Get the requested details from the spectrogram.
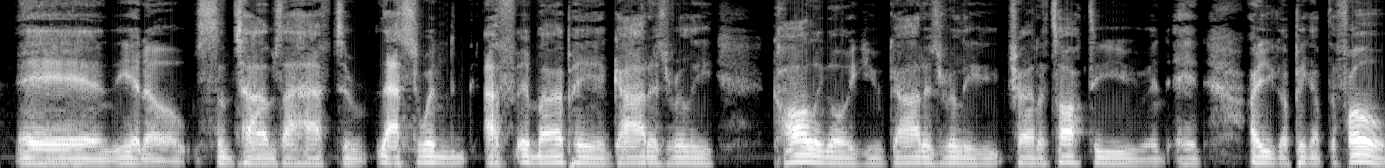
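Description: In a dry, close recording with no echo and a silent background, very clean overall, a man with an American accent talks at a moderate pace and a fairly low pitch. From Maryland, DC area. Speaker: podcast co-host. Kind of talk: casual interview. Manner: halting, many repetitions and fillers.

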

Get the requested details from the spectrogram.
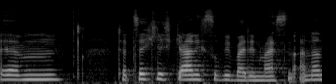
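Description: A woman speaks at a fairly quick pace. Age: 20s. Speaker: Bible school student. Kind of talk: casual interview chat. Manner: hesitant, many fillers.

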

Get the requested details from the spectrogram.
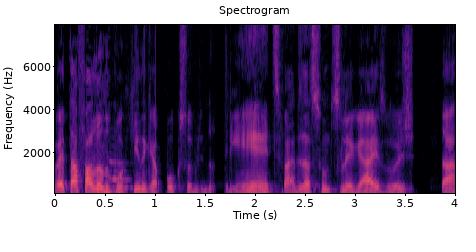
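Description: Recorded dry and close with no echo, a man speaks at a fairly high pitch with very wide pitch swings. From Paraná, Brazil (São Mateus do Sul). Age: 20s. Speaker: radio host. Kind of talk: live radio interview.

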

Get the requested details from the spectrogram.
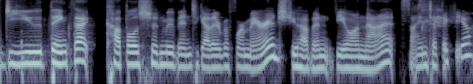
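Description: In a normal speaking voice, a woman talks at a fairly low pitch and a moderate pace with ordinary pitch variation and hardly any pauses. The sound is dry and close with no echo, over a quiet background. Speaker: podcast host. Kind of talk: casual interview.

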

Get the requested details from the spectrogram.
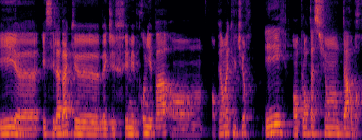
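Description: Speaking at a very slow pace, a man holds a fairly high pitch in a monotone, flat delivery. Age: 30s. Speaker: market gardener and orchard farmer. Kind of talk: interview testimony. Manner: halting, many hesitations.

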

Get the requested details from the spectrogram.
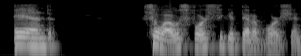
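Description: At a fairly slow pace, a woman with an American accent speaks with vocal fry and ordinary pitch variation. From Cleveland, Ohio. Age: 30s. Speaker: guest, recovery advocate. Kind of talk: personal story interview.

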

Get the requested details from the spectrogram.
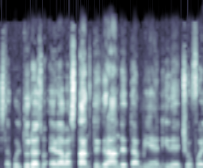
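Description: Here a man speaks with a Mexican accent. The recording is very clean with a silent background. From Mexico. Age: 30s. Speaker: language teacher. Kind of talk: educational monologue for Spanish learners.

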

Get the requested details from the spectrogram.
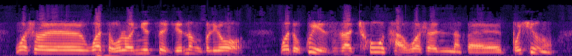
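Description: A woman is speaking. Her pitch swings very widely. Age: 60s. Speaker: caller, grandmother. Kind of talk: phone call-in. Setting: phone call. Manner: halting.

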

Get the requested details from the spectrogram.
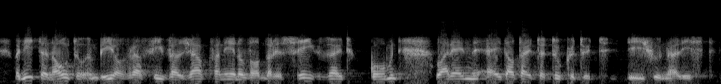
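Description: A man talks at a moderate pace with very even loudness. Noticeable background noise is present. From Eeklo, East Flanders, Belgium. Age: 70s. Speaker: radio caller. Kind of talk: radio interview. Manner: halting.

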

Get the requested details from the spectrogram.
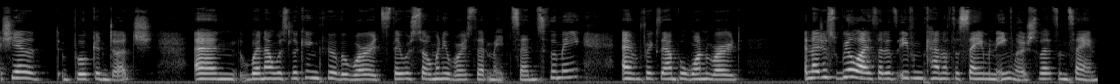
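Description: A woman with a German accent speaks fairly quickly at a high pitch on a very clean recording with a silent background. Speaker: podcast host. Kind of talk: casual monologue. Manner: animated.

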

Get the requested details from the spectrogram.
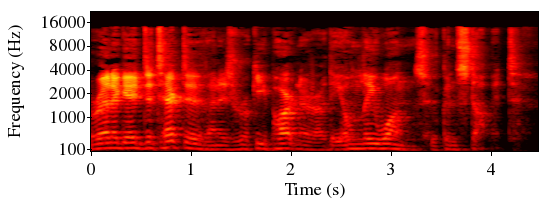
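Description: In a put-on character voice with a dramatic tone, a man of medium pitch speaks at a fairly quick pace with big swings in loudness on a very clean recording with a silent background. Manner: dramatic, gravelly trailer narration.

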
